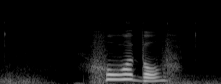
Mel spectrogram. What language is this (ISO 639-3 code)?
swe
